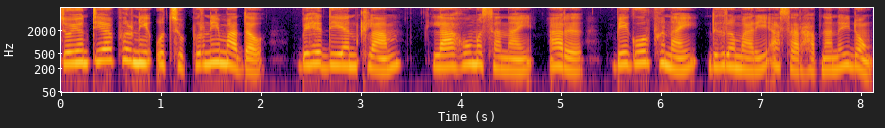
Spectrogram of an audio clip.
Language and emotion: Bodo, neutral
